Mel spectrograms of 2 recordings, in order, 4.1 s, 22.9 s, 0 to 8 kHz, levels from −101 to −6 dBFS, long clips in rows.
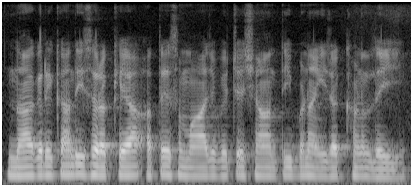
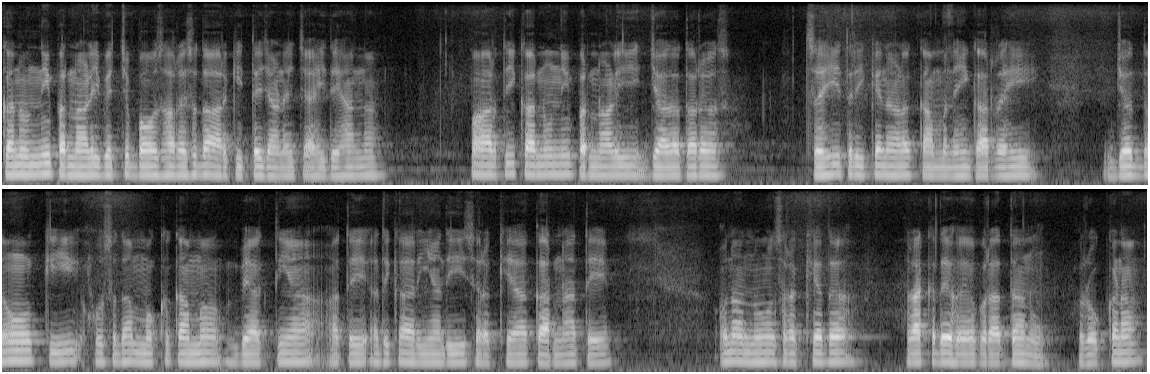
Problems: background sounds at intervals, background conversations at intervals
